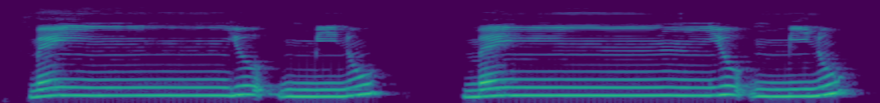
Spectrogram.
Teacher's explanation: آپ یا کی مثال کو دیکھیں، نون ساکن کے بعد یا آ رہا ہے اور یا کے اوپر تشدید ہے، ہم میم کو یا کے ساتھ ملائیں گے اور نون ساکن کو ہم یا کے اندر مدغم کریں گے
